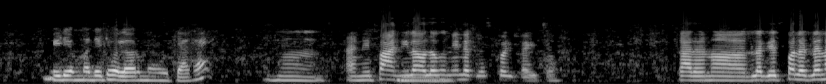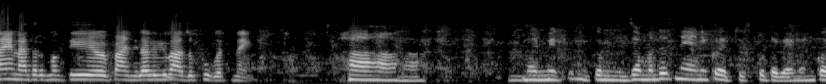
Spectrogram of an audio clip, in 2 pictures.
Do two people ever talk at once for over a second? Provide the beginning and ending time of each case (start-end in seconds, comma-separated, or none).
none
